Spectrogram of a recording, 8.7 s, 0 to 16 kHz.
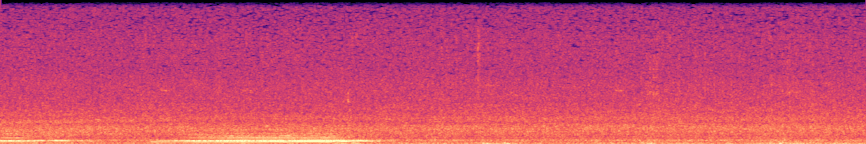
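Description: Horn of the P42DC diesel locomotive hauling the train, a chord of several tones: one short blast, then a longer one starting about a second and a half in, sounded for a road grade crossing. Heard from inside the coach over the steady rumble of the train running on the rails.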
